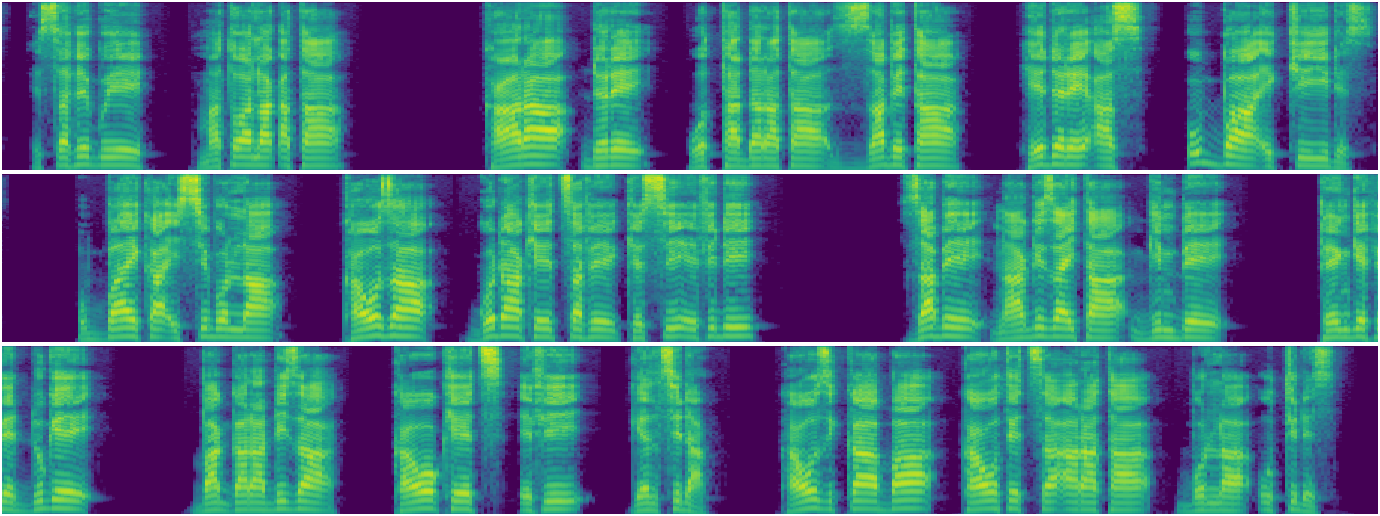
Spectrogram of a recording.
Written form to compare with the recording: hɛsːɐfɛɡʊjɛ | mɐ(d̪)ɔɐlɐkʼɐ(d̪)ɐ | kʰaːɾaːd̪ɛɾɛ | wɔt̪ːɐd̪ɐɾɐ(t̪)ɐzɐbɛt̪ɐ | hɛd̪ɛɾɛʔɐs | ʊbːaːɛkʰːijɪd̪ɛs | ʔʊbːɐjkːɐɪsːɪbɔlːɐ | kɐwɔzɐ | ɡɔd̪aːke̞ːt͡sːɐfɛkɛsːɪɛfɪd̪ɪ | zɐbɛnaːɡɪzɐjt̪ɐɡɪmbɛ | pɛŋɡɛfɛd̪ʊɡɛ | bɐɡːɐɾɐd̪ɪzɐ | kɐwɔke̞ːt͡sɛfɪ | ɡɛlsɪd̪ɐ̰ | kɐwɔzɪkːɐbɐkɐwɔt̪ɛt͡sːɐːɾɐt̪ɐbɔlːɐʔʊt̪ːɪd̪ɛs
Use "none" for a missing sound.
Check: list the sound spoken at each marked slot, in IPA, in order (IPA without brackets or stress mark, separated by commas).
t̪, t̪, t̪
